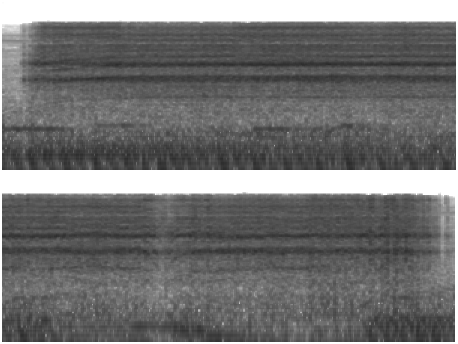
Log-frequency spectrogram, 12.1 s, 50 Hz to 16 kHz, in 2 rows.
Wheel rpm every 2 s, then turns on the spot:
110, 160, 160, 160, 140, 140.
none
